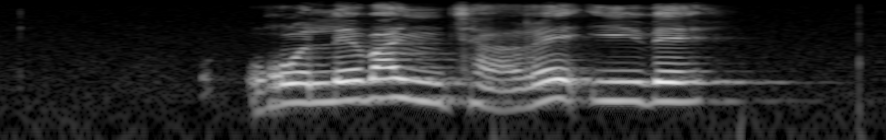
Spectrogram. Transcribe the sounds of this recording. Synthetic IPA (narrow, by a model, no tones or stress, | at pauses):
ɣʊlɪban̩t͡ʃʰaɣɛʔɪːbɛ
